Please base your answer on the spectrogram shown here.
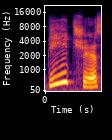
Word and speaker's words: beaches: 얼마나 많겠어요 해변들이 plus There are lot of beaches in Japan 해변 할 때 발음 항상 조심하고 길게 차라리 오버에서 그냥 길게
